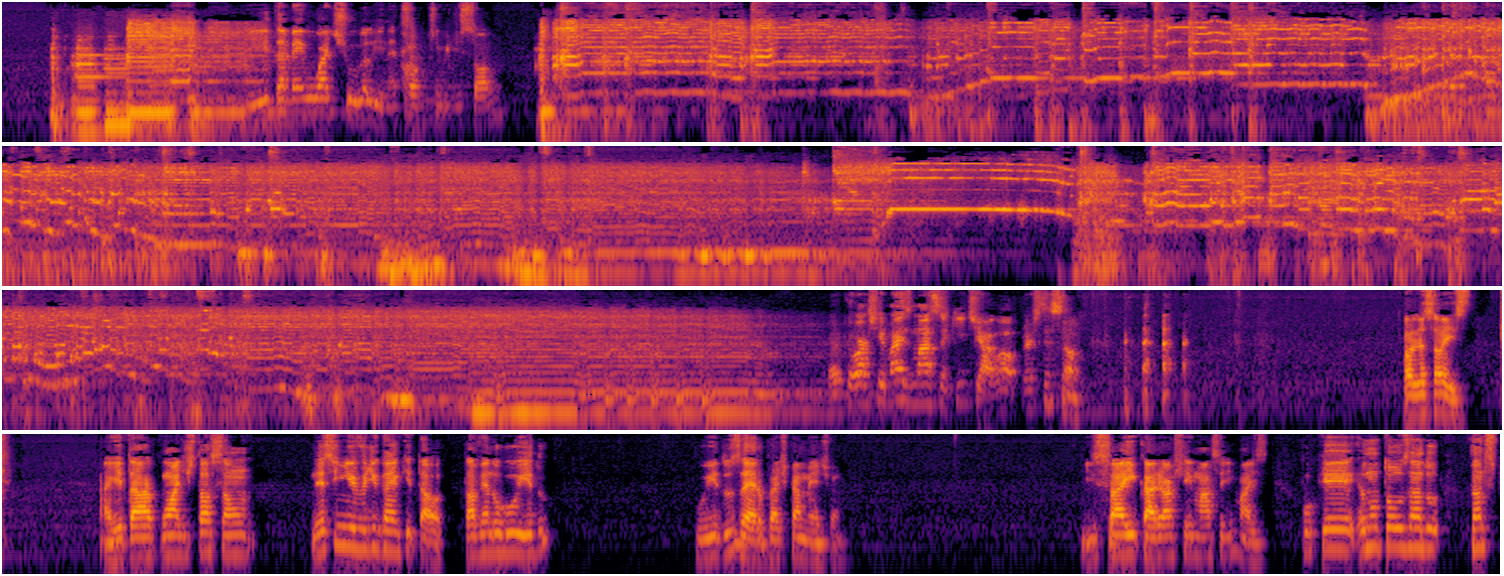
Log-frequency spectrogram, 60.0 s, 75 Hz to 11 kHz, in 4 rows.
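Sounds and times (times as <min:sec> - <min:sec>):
distorted electric guitar lead: 0:00.5 - 0:02.8, 0:05.4 - 0:38.4.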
